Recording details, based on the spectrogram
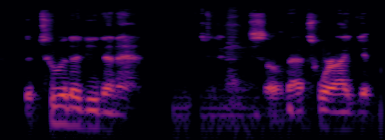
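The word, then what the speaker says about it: Tuatha Dé Danann: I asked a man from Ireland, who I had the opportunity to talk with for a few hours one day. I said, I spelled it out, and I go, "How do I pronounce this properly?" And he kind of smiled and he goes, "The Tuida di Danann."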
